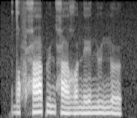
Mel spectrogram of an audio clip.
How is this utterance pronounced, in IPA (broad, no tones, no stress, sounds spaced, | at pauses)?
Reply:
dˤ ɵ f ħ a p ʉ n ħ a ʁʷ a n e n ʉ ɲ ɵ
